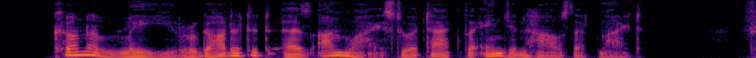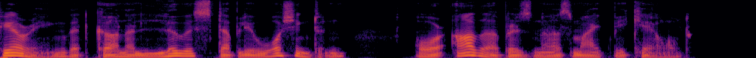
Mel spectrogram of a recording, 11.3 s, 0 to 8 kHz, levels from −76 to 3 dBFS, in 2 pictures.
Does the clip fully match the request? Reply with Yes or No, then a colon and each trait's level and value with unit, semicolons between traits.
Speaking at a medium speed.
No: slow, 130 wpm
